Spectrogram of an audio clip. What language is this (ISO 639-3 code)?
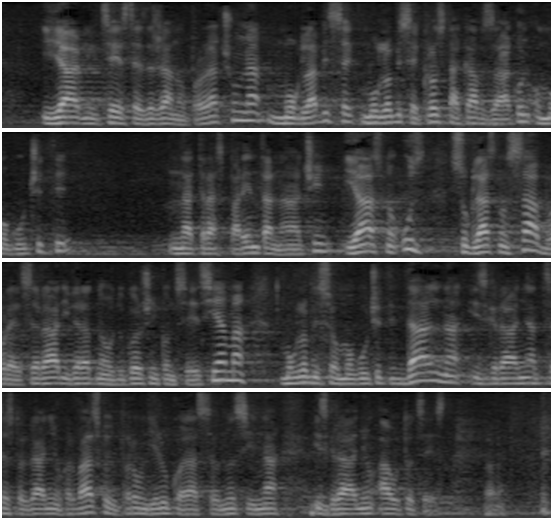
hrv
